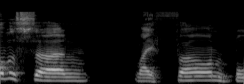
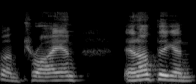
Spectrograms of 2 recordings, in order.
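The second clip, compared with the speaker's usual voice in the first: normal talking voice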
